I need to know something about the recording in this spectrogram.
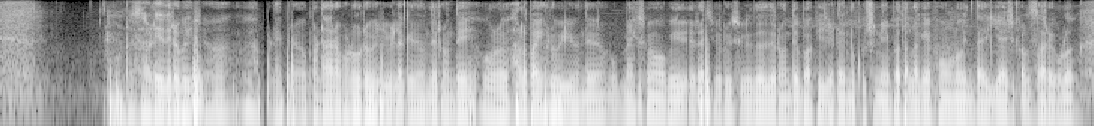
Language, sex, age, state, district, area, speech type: Dogri, male, 18-30, Jammu and Kashmir, Kathua, rural, spontaneous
